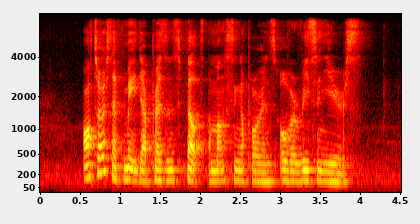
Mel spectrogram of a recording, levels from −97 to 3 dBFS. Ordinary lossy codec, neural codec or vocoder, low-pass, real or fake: none; none; 7.2 kHz; real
